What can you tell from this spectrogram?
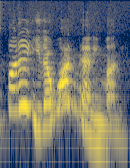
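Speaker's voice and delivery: high, loud whine of objection; Loretta protesting. A narrator's reading.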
